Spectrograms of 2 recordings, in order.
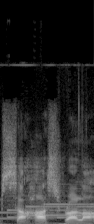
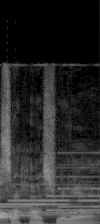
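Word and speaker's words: Sahasrahla: get the Pegasus shoes from the wise men sahasa that's how you pronounce his name sahastra la sahastra la okay I I should remember it now Power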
